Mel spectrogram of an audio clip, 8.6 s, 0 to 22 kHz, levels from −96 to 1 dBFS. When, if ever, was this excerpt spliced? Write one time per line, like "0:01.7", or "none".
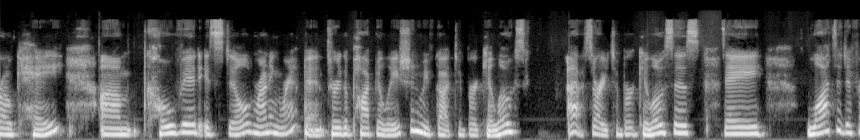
0:07.2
